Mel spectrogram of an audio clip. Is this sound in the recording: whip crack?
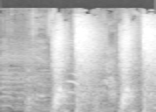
yes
